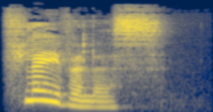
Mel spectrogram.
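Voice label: "flavourless", British English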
